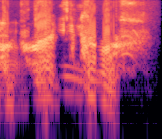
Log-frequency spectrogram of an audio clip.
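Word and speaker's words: Aggretsuko: Aregretsuko. Agretzko. Aregretsuko. Agretzko. Agretzko. It's Agretzko. Agretzko. Yeah. Okay, if you want to say it like that, yes.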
